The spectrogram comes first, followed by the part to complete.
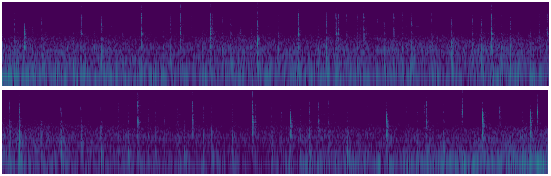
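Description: Light, sharp clicks at an irregular rate, several a second, over a faint steady hiss.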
